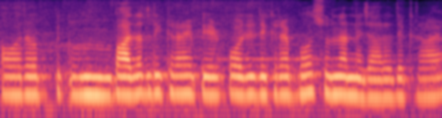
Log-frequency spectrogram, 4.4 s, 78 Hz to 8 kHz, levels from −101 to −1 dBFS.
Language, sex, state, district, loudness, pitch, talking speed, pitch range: Hindi, female, Uttarakhand, Uttarkashi, -19 LUFS, 195 Hz, 230 wpm, 195-200 Hz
